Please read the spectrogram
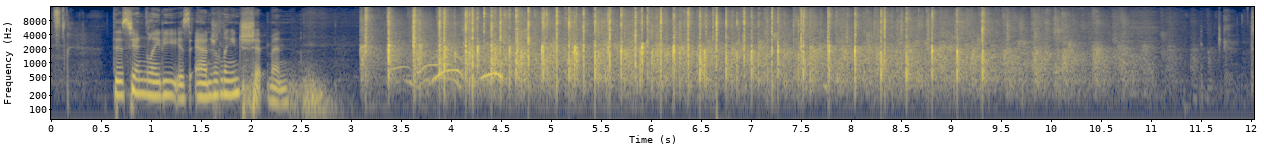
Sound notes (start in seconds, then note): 3.1 audience applauds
